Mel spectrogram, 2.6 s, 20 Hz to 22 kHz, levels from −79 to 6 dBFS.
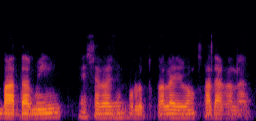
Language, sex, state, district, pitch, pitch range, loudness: Bengali, male, Tripura, West Tripura, 100 Hz, 100-105 Hz, -23 LUFS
